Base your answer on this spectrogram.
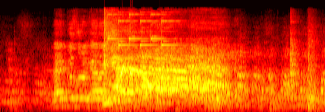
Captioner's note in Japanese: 大歓喜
